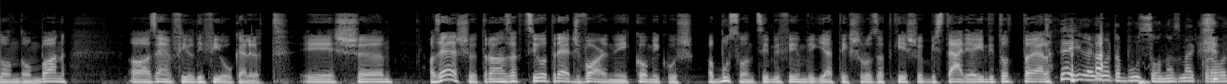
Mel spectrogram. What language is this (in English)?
Hungarian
